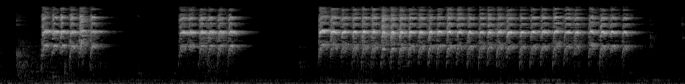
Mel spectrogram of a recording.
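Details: A scarlet-headed flowerpecker, a live bird used as a song model, gives three bursts of very high, thin, rapid chittering notes, the last a fast buzzy trill lasting about three seconds.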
